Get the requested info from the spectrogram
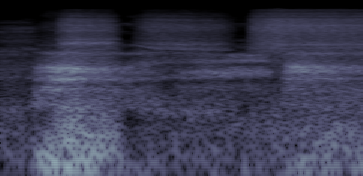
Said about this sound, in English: I'll boost the compressor up so you can hear his heavy breathing.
